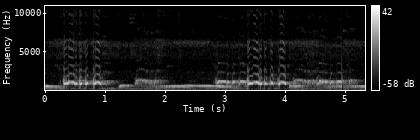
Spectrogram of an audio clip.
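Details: Loud-voiced local zebra dove singing freely as a lure for other doves; two quick bursts of trilled, stuttering coos separated by drawn-out level hoots, and a faint low drone underneath.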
